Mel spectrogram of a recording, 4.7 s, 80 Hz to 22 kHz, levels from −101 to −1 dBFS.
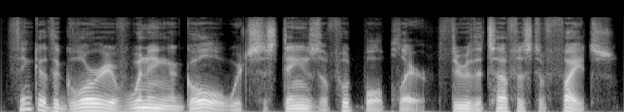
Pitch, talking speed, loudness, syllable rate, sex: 95 Hz, 230 wpm, -18 LUFS, 5.2 syllables/s, male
